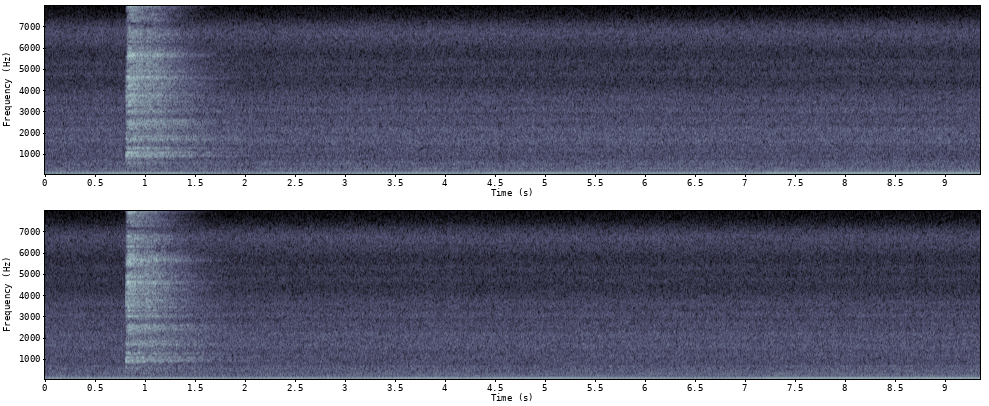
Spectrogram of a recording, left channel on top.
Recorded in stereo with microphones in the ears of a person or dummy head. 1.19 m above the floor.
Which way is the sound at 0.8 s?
30° right (ahead or behind).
